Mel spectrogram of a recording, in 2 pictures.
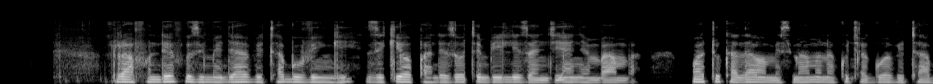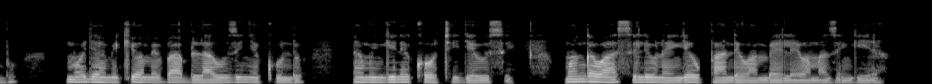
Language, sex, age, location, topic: Swahili, male, 25-35, Nairobi, education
